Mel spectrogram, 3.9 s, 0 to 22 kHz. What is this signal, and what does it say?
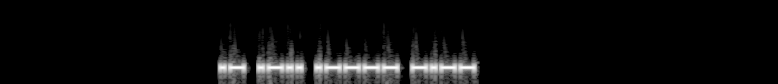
Morse code, heard as a keyed tone, about 51 wpm, 700 Hz. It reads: AL1Y
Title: USA Call Signs - 4 Characters - Repeated 3x - 50wpm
